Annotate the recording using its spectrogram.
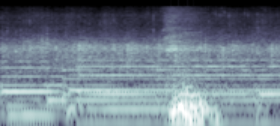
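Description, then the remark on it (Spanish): A church audience applauds loudly in a dense, steady patter of many clapping hands that swells briefly midway, with sustained musical tones running underneath. “Vamos, iglesia, del otro aplauso fuerte.”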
